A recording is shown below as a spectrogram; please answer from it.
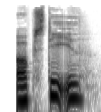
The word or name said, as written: opstige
